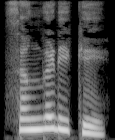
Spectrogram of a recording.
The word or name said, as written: ಸಂಘಟಕಿ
